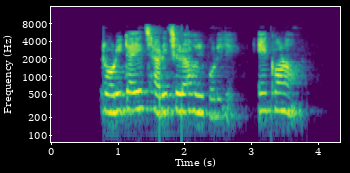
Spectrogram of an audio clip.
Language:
Odia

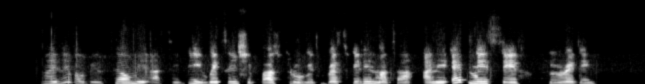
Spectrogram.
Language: Nigerian Pidgin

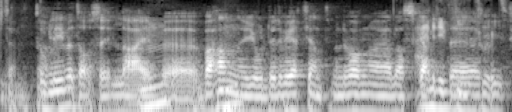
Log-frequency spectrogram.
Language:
Swedish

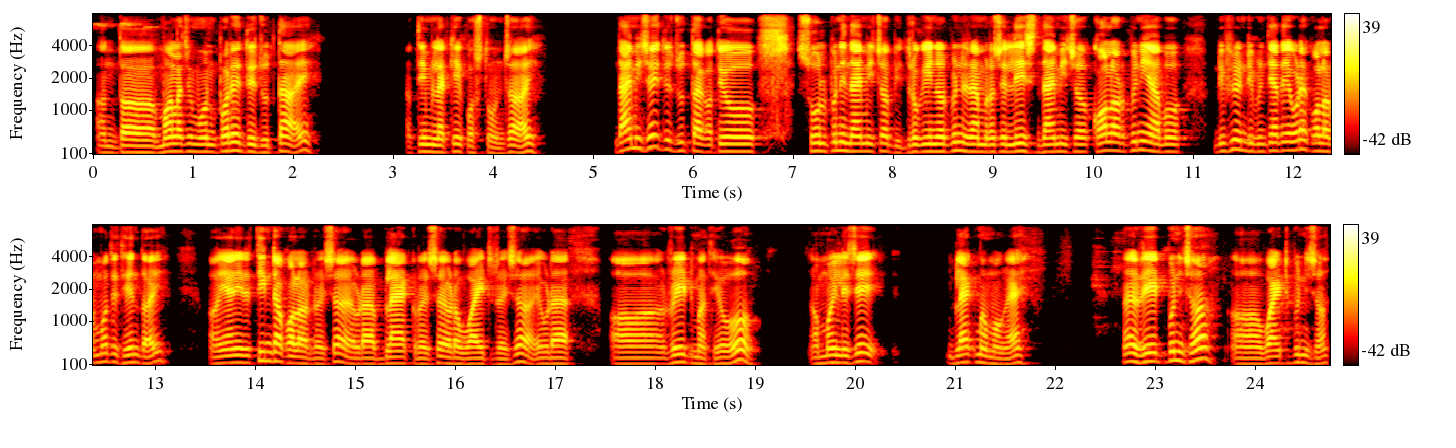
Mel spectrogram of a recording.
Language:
Nepali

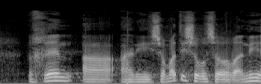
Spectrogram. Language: Hebrew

